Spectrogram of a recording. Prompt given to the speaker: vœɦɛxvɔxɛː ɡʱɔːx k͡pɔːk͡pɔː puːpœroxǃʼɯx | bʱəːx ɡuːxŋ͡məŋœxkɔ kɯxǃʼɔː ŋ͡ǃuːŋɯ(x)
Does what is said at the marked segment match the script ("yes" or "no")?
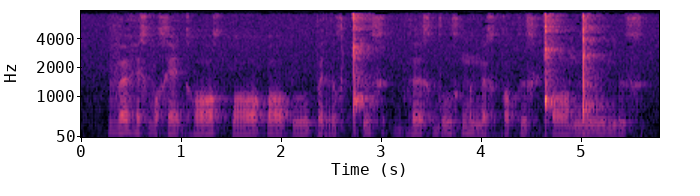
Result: yes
